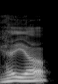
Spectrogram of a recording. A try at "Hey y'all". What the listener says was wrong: You gotta get a little deeper in the throat and get it to come out.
